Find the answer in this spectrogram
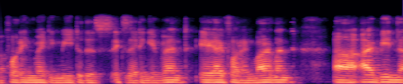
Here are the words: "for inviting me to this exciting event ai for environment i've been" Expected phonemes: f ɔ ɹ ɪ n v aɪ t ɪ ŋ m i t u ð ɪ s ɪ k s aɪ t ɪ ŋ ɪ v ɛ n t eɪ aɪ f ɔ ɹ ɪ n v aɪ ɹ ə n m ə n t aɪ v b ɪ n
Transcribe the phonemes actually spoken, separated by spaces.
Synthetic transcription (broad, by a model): f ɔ ɹ ɪ n v aɪ t ɪ ŋ m i t u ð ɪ s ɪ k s aɪ t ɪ ŋ ɪ v ɛ n t eɪ aɪ f ɔ ɹ ɪ n v aɪ ɹ ə n m ə n t aɪ v b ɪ n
